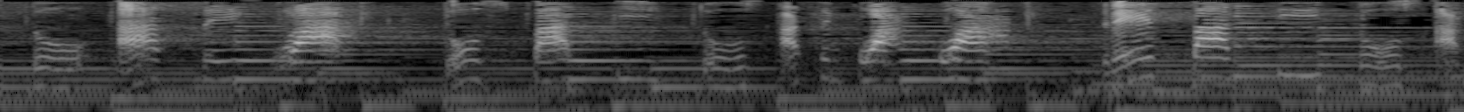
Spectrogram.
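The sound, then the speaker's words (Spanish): A duckling quacks again and again in short, nasal bursts over a rhythmic tonal backing. “Un patito.”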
